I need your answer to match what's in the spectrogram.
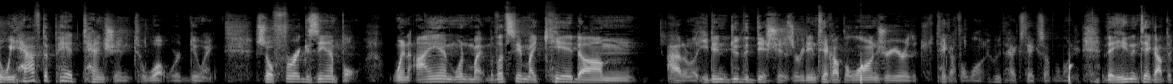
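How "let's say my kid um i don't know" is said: ordinary talk, nothing marked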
